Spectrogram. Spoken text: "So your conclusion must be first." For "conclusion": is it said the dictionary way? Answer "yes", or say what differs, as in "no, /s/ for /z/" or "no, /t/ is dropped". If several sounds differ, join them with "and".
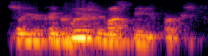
yes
